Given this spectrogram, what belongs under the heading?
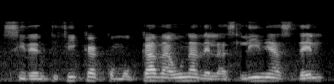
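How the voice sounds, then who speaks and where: A man with a Mexican accent teaching a recorded Spanish lesson to secondary school students. He speaks slowly and deliberately, asking a question and then answering it himself. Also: a little high, pushed and bright. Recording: dull lo-fi recording with faint background hiss.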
